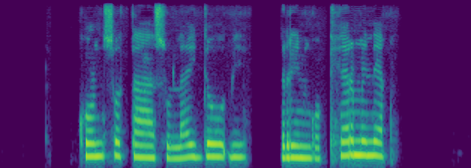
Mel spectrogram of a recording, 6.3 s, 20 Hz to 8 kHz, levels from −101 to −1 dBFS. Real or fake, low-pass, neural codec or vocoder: fake; 7.2 kHz; codec, 44.1 kHz, 7.8 kbps, DAC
